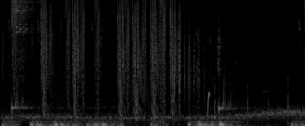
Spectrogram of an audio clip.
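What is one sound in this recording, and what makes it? A pickaxe chips at rock with quick, sharp knocks.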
